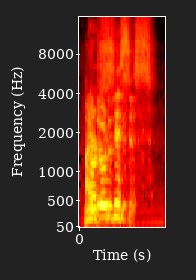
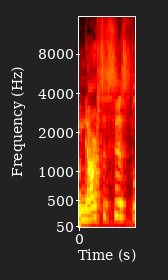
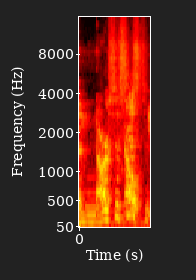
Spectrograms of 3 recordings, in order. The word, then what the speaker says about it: narcissist: Narcissus. Right? – Yeah. – My only note for this promo, Heenan keeps pronouncing narcissist like Narcissus, and I cannot let this stand.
